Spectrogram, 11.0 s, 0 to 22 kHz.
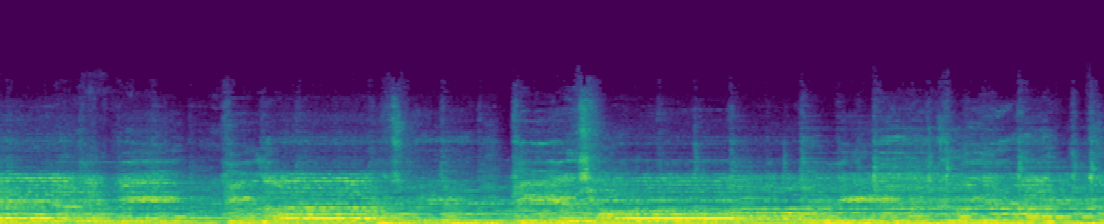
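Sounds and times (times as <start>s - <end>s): choir and congregation singing: 0.0s - 11.0s
musical accompaniment: 0.0s - 11.0s.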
